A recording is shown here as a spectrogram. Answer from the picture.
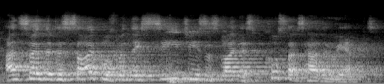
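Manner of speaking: loud, high, urgent retelling; preaching at full force. Acted. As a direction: drive the story home with fire.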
